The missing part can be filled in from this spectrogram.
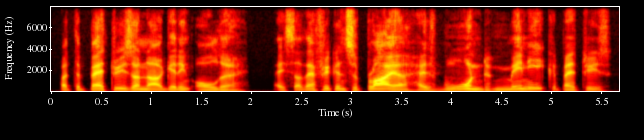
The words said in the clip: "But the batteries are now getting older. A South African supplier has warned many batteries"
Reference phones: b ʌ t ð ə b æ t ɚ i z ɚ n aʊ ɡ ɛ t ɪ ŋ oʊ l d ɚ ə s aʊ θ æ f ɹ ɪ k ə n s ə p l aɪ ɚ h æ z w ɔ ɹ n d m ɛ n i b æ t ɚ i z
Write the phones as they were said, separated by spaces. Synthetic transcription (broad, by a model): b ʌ t ð ə b æ t ɚ i z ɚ n aʊ ɡ ɛ t ɪ ŋ oʊ l d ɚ ə s aʊ θ æ f ɹ ɪ k ə n s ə p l aɪ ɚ h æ z w ɔ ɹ n d m ɛ n i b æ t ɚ i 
